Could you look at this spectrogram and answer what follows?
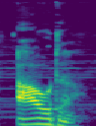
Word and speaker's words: out of: आउट ऑफ को आप pronounce करते हैं आउटर.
